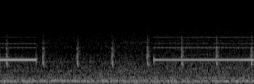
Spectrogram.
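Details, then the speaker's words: Mack truck in heavy merging traffic, turn signal on: sharp mid-pitched beeps with a longer steady tone over low truck rumble. This is the blind-spot side alert sensor warning of a vehicle beside the truck. "If you hear that buzzing noise because my turn signal is on I have a side alert sensor that tells me there's a vehicle beside me."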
